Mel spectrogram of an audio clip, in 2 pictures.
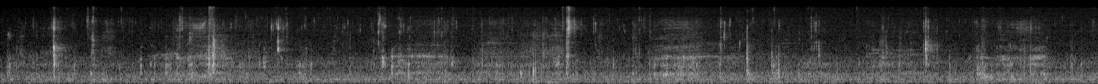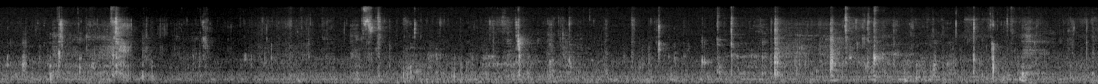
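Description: Close-miked eating sounds of two people eating fufu with soup and meat by hand: wet chewing, with irregular sharp lip smacks and finger-licking.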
